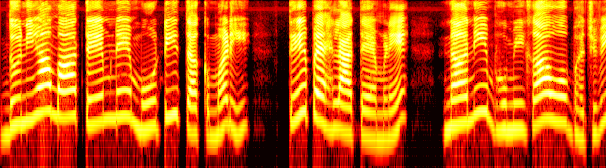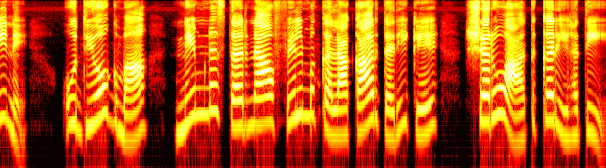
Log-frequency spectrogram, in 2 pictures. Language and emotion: Gujarati, neutral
